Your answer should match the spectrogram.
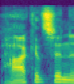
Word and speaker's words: Hockenson: Hockenson is a great – am I saying his name wrong? – No.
